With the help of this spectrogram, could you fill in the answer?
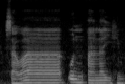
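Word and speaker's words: سَوَاءٌ عَلَيْهِمْ: Maka dibacanya sawa'un alaihim, bukan samar tapi jelas, sawa'un alaihim.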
